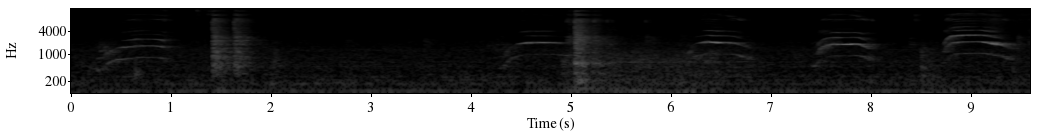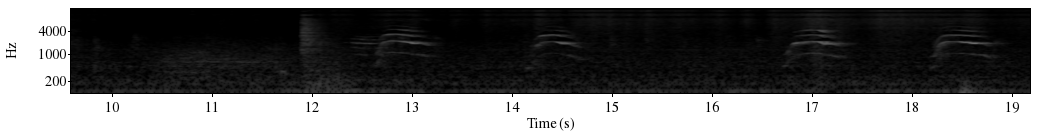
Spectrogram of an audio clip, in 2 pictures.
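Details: Stray cat mother and daughter from Haeundae, rescued after living seven years with a bone left set crooked by a traffic accident, give a series of short arched meows, about a dozen, with knocks and bumps between them indoors.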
